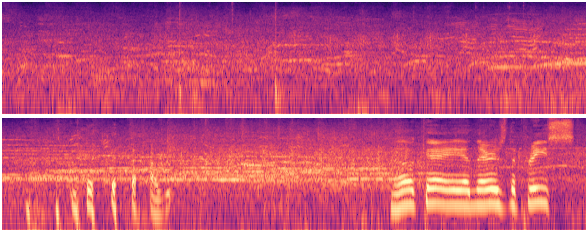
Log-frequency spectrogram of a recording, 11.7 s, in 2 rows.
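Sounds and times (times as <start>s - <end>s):
crowd applauding: 4.2s - 11.6s
laughter: 5.8s - 7.8s
speech: 6.7s - 7.7s, 9.7s - 11.6s.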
